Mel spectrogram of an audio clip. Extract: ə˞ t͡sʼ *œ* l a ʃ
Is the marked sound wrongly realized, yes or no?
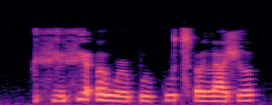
no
